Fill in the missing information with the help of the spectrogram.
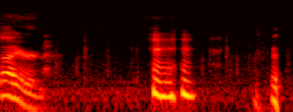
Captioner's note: chuckles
